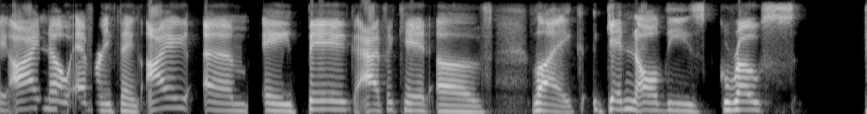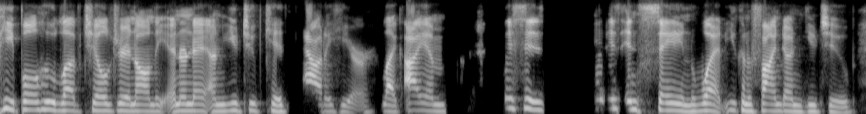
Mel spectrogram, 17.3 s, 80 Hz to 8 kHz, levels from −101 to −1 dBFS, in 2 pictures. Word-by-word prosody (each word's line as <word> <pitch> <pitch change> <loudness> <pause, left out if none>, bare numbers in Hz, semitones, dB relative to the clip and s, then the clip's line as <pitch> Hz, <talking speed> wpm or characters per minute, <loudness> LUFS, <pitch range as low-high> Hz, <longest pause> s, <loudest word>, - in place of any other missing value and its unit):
hey, 185 - -5
I 230 +3 +4
know 220 -4 0
everything, 180 -4 -3
I 250 +3 +3 0.2
am 185 -4 +2 0.2
a 175 -2 +1 0.2
big 215 -2 +4
advocate 180 0 +1
of, 155 -3 -3 0.4
like, 165 -6 +1 0.2
getting 225 -1 +2
all 190 -1 +2
these 175 -5 -3
gross 205 0 +1 0.7
people 205 -3 +1
who 210 -1 -3
love 180 -3 +1
children 175 -1 +1
on 165 0 +2
the 165 - -4
internet 175 +1 +2
and 165 0 -2
YouTube 180 -1 -3
kids 160 -4 -5 0.3
out 165 - -5
of - - -16
here, 150 -1 -14
like, 160 -2 -2
I 190 0 +5
am 170 -2 -3 0.6
this 245 0 -2
is 210 -4 +4 0.5
it 230 +1 -5
is 235 - -9
insane 185 -6 +2
what 180 -2 +1
you 190 +2 -13
can 180 -2 -4
find 170 +1 +1
on 160 -1 -2
YouTube, 150 -3 -2
180 Hz, 145 wpm, -23 LUFS, 165-200 Hz, 0.7 s, I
